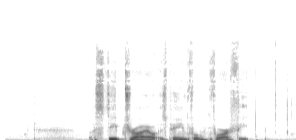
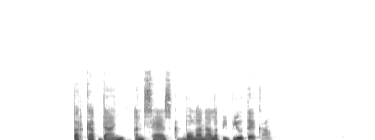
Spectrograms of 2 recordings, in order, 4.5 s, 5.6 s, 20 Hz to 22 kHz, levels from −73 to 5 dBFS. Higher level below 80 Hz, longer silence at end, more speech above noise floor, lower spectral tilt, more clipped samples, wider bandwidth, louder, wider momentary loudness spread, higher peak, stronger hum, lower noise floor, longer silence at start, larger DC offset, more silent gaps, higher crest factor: first, -48 dBFS vs -74 dBFS; second, 0.6 s vs 1.6 s; second, 30 dB vs 55 dB; about the same, -6.5 dB/octave vs -5.5 dB/octave; neither; first, 16 kHz vs 11.5 kHz; second, -28 LUFS vs -25 LUFS; first, 12 LU vs 6 LU; second, -10 dBFS vs -6 dBFS; neither; second, -57 dBFS vs -80 dBFS; first, 1.35 s vs 1.1 s; neither; neither; about the same, 18 dB vs 22 dB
